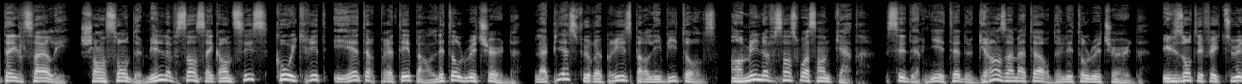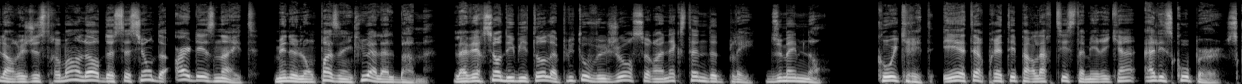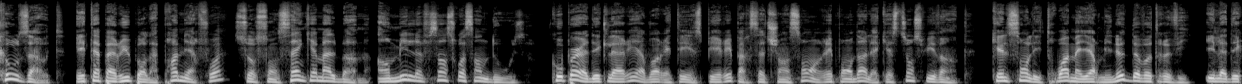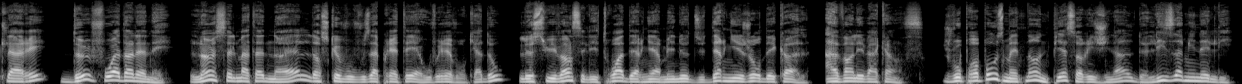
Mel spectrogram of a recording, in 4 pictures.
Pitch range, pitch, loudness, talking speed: 120-175 Hz, 145 Hz, -17 LUFS, 185 wpm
